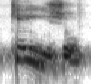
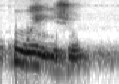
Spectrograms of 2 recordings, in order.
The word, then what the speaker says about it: queijo: A gente não lê u, eu não falo coeijo. Coeijo não. Q que. Então tem um qu, tem, só que só tem um som. Som de k. Não tem som de ku, tem som de k.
